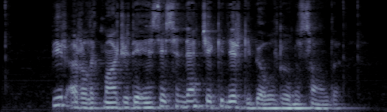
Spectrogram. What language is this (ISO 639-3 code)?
tur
